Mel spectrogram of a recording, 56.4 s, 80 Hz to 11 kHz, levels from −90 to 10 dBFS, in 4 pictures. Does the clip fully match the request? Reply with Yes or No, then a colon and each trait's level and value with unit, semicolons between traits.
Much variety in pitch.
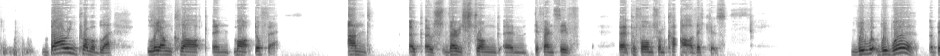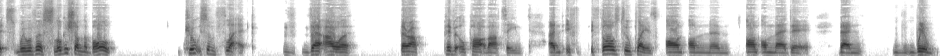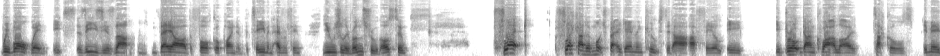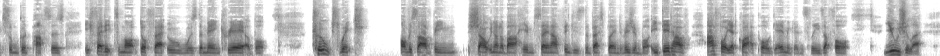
No: average, 3.9 semitones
